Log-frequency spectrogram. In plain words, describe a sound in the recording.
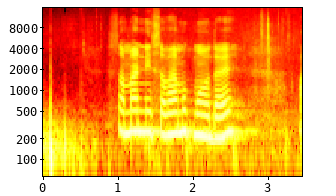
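A woman speaks through a handheld microphone.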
